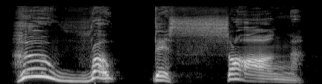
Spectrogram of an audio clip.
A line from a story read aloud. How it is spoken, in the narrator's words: all of a sudden, he screams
